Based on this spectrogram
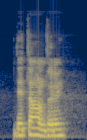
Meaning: second-person plural simple future of détendre
- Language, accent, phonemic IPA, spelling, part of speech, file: French, Canada, /de.tɑ̃.dʁe/, détendrez, verb, LL-Q150 (fra)-détendrez.wav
